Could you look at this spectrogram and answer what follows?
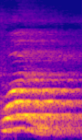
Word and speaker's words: one: That means, like here example I have given, one. While pronouncing, what? How is it? It is pronounced W. The sound of W is being created when we pronounce one.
